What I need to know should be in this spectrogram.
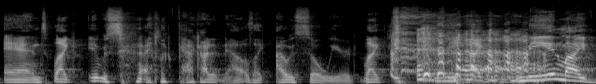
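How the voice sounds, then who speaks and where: Middle-aged male DJ guest, chatty storyteller from upstate New York, everyday mid-pitched voice. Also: wildly swooping pitch, a little slow, a bit bright. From Rochester, New York. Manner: chatty storyteller, acts out quotes. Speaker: DJ and radio host guest. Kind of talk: casual podcast interview.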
